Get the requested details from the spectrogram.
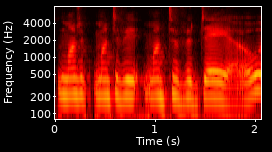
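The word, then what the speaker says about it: Montevideo: was the capital of Uruguay um Uruguay and mont mont mont Vio is how they say it and that was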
